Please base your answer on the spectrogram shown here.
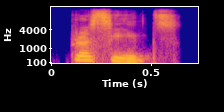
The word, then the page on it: proceeds: Indian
